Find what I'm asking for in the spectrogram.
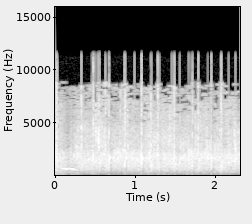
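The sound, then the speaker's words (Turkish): Studio audience applause on a Turkish quiz show: dense, loud clapping that holds steady for the whole stretch with no clear break. “Tamam. Yine de alkışlayalım.”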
